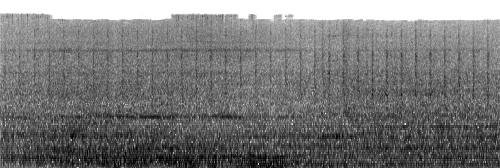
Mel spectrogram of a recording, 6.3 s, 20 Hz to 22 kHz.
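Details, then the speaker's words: 2003 GMC Yukon XL 1500 SLT 4WD, 5.3L V8 with cracked heads, coolant in oil, washed-out bearings and low oil pressure: light quick ticking over steady idle; owner unsure whether lifters or bearings. "Here again, probably in the background, you can hear that ticking noise. So, you know, I don't know if that's just lifters, if that's the bearings, or what."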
